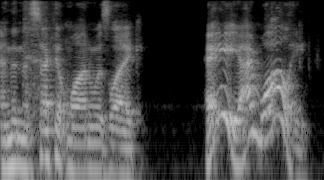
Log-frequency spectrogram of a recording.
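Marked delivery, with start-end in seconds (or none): 2.0-3.0 put-on very high-pitched old man voice. Recalling a recording session, redoing the character's intro in a Wally old man voice. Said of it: "with a different old man voice".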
